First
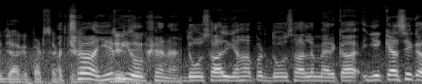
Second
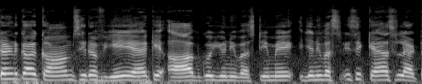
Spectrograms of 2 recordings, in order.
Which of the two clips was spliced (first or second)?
first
